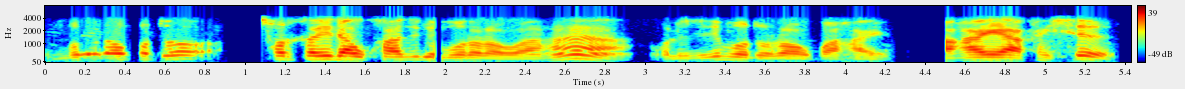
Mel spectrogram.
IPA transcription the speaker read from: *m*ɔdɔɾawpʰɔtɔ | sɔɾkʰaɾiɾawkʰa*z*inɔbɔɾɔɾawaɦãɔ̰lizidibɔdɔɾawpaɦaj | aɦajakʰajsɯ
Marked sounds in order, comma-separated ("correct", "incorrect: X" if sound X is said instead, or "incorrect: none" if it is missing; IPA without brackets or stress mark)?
incorrect: b, correct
